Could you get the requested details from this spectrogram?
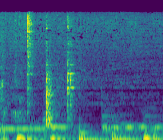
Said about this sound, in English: So I have some black beans that I've drained here and just tossing them in the pan.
